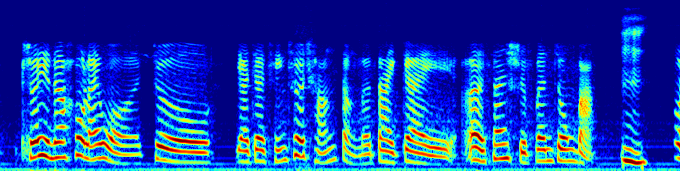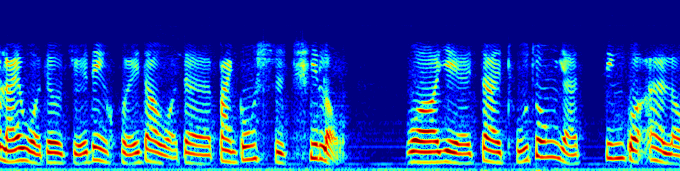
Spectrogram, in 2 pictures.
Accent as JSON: {"language": "Chinese", "country": "Hong Kong", "said": "没有了我们香港人原来的优点，包括法治精神，包括我们的经济繁荣，包括我们政治稳定"}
